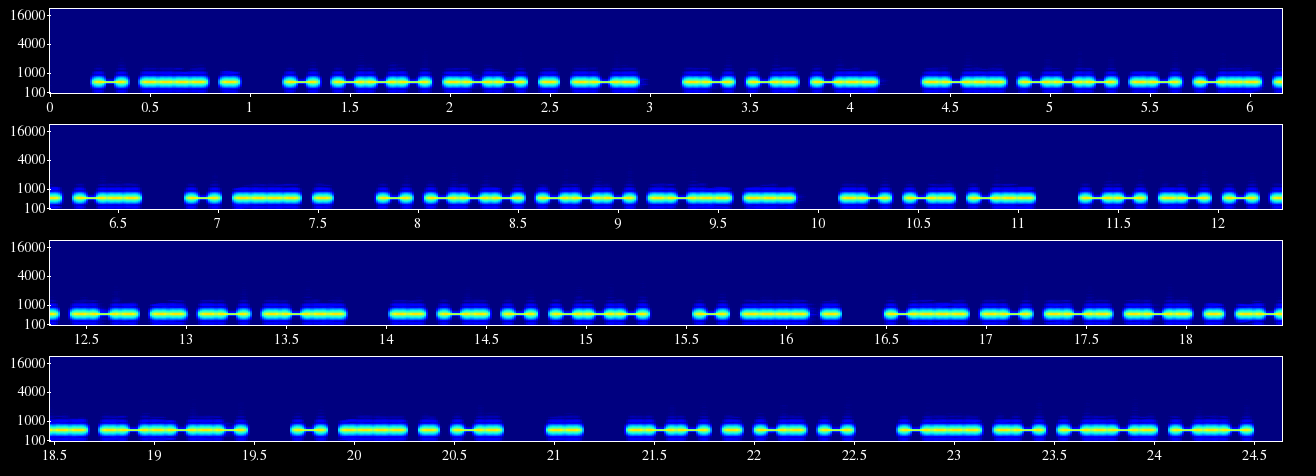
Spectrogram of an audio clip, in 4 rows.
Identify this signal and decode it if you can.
Morse code, heard as a keyed tone, about 30 wpm, 600 Hz. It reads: THE TOWER AND LOADED THE TOOLS AND MATERIAL INTO THE BARREL. THEN I WENT BACK
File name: learning center / tower trouble / tower trouble 30wpm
